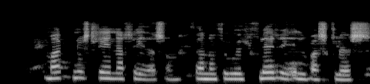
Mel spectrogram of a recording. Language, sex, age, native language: Icelandic, female, 13, Icelandic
